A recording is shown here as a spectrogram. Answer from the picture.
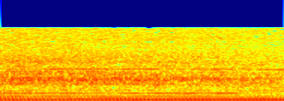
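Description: A steady low hum with a few held low tones and a hiss over it, unchanging.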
